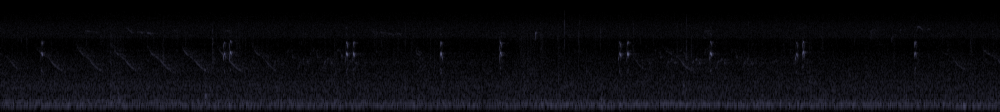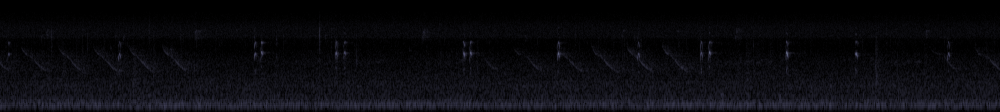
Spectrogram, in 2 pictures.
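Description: Wild songbirds calling: many short sharp chip notes, and runs of quick whistles that slide downward, coming in bursts several times, over a steady low hum.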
